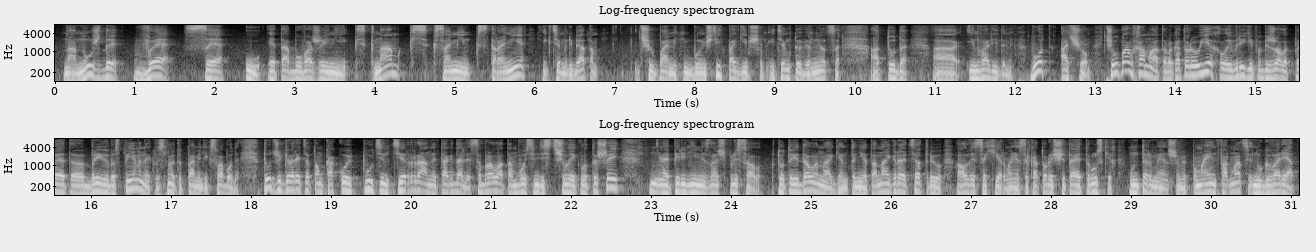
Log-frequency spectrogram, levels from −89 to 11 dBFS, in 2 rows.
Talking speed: 170 wpm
